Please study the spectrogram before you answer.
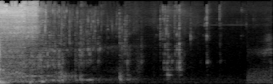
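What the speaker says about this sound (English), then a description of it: "go ahead and wash the strainer up. Get anything that might be sticking in these holes" Tap water splashing over a kitchen strainer being washed, a loud gush at first that fades into scattered drips, light clinks and brief trickles, with no talking.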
